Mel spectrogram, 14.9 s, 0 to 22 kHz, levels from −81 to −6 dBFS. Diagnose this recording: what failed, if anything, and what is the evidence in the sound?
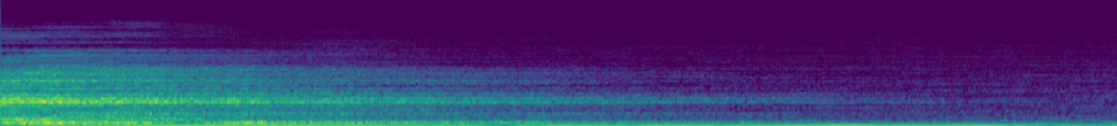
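Nothing failed; no fault is audible in this recording.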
